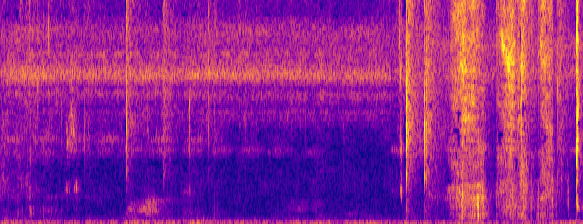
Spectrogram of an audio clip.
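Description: A person eating, with crunchy bites and chewing that get louder in the last two seconds.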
